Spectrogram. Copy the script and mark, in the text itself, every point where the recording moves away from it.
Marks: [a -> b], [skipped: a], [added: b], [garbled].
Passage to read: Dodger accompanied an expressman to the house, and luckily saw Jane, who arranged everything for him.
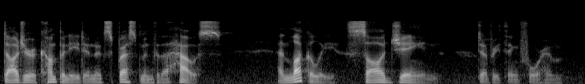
Dodger accompanied an expressman to the house, and luckily saw Jane, [skipped: who arranged] everything for him.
